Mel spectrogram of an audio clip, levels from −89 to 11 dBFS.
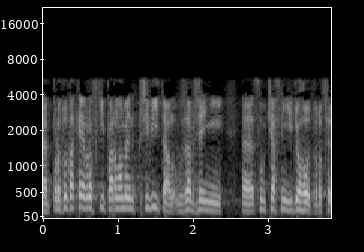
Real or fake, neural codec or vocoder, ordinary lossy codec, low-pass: real; none; none; 5.4 kHz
